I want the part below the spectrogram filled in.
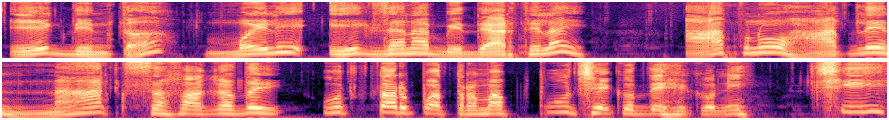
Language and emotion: Nepali, disgusted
